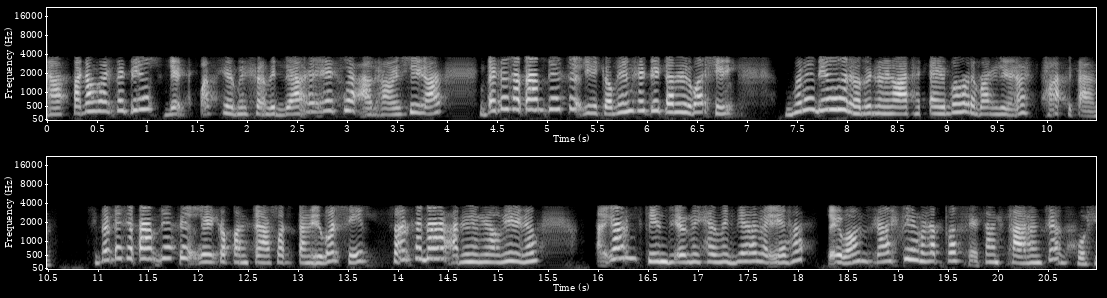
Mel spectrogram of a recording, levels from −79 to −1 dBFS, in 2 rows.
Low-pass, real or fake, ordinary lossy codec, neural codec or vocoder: 3.6 kHz; fake; none; codec, 16 kHz, 0.5 kbps, FreqCodec, larger model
